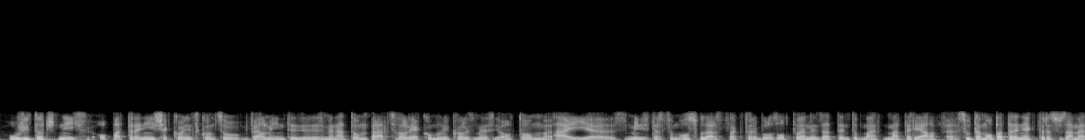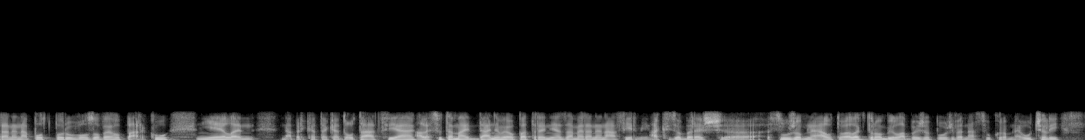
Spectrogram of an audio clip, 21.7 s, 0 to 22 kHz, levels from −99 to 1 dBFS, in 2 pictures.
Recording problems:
high frequencies cut off; severe; nothing above 4 kHz

